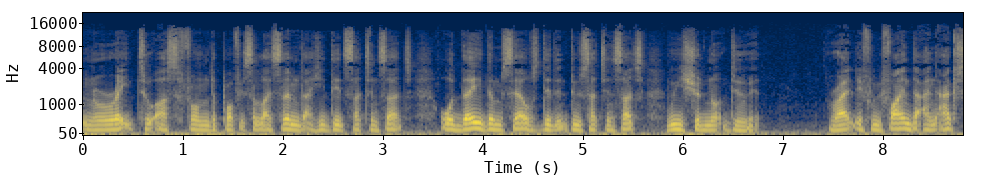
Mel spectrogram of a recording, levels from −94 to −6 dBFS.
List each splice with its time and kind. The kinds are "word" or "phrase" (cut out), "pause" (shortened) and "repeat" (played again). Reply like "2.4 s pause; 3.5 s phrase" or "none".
5.8 s word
